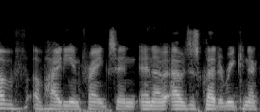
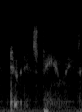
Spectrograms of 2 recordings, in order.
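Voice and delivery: barely audible whisper, all air; whispered gossip; 27 dB quieter, much faster than usual. Retold or imitated. Comedian gossiping about him across the club, furtive whisper. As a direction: whisper it behind someone's back.

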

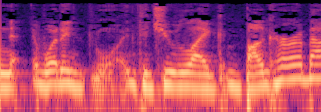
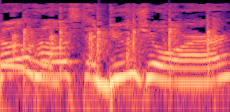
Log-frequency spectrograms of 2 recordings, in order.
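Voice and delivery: slow announcer; 7 semitones higher, much slower than usual. Acted. Announcing the guest.

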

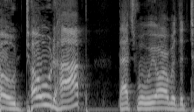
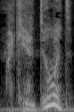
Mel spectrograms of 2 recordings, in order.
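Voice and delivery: usual speaking voice

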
